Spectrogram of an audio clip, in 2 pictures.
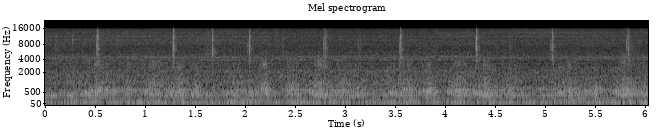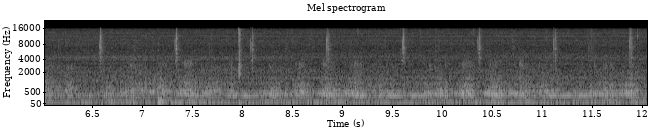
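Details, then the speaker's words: Metal shaper being oiled during setup, with the main crank pivot completely remachined after it was wiped out: a steady mechanical whirr with an even tick about every 1.4 seconds and no grinding. The rack and pinion gearing runs smoothly. "that was an item I had to completely remachine and fit it was completely wiped out and uh you can hear the gear rack gearing and uh pinion in there and they're running pretty"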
